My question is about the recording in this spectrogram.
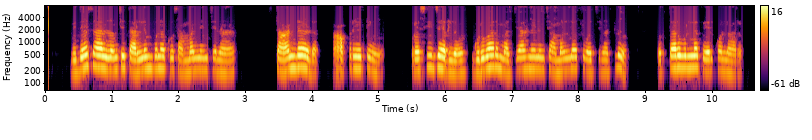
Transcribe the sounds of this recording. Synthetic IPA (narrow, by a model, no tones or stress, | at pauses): ʋid̪ɛːʃaːlɐnuɲt͡ʃit̪ɐɾɐlimpunɐkusɐmbɐnd̪ʱiɲt͡ʃinɐ | sʈaːɳɖɐɾɖ | a̰ːpɐɾeːʈiŋɡ | pɾosiːd͡ʒɐɾluɡuɾuʋaːɾɐmːɐd̪ʱjaːɦɐnɐnuɲt͡ʃiɐmɐllo̞ːkiʋɐt͡ʃːinɐʈlu | ut̪ːɐɾʋulːo̞ːpeːɾkɔnːaːɾṵ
